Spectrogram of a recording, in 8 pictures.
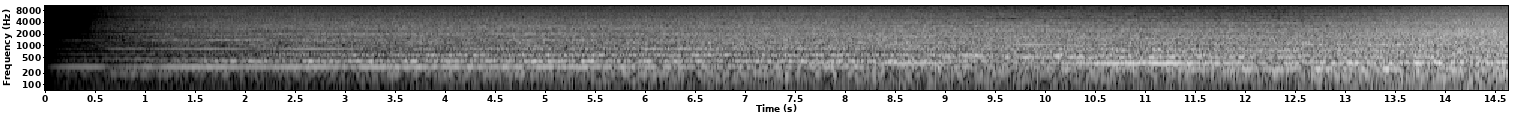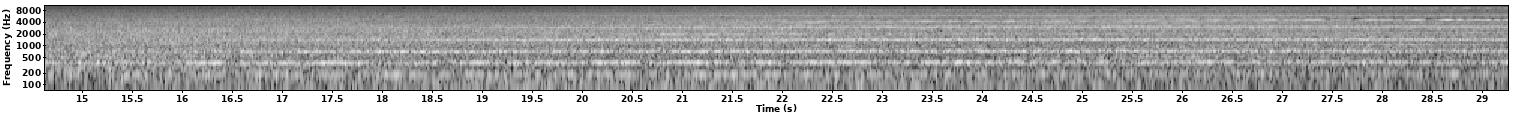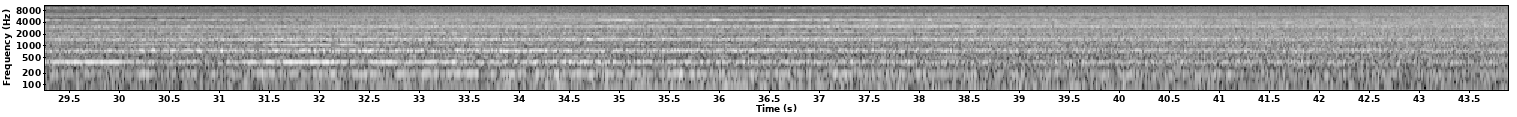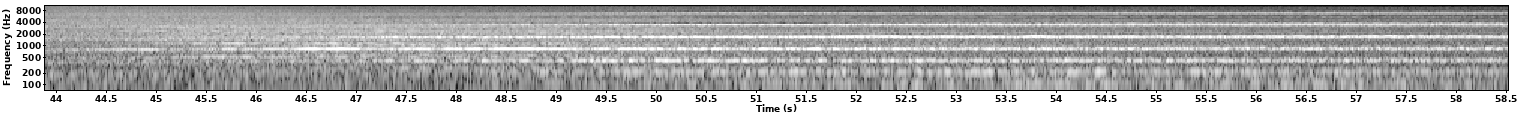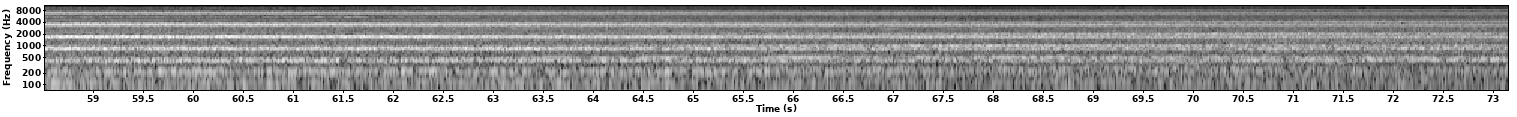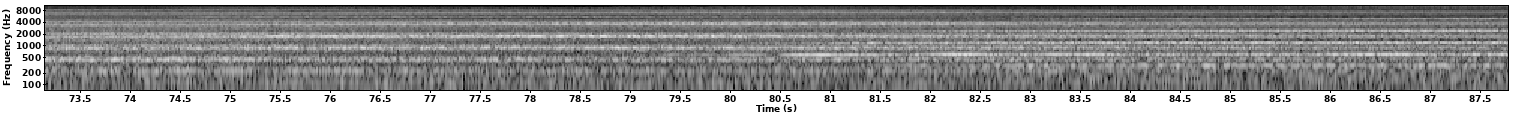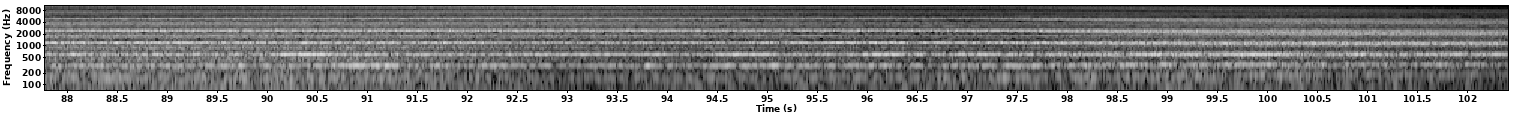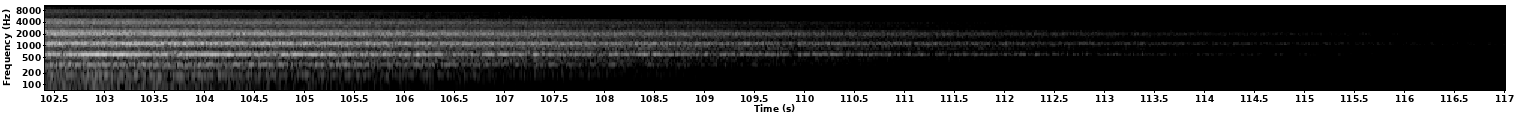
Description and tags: demons-and-angels
Created using Ohmicide feedback generation and ValhallaShimmer reverb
